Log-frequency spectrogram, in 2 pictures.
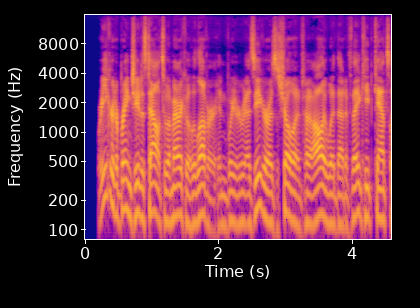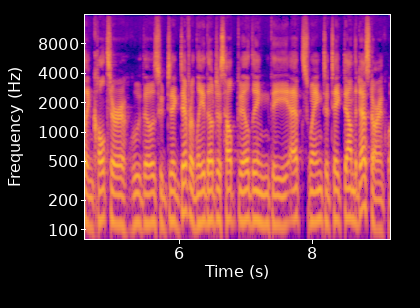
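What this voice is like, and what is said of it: Fast-talking imitation of another person. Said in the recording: “He speaks really fast. That's my Ben Shapiro impression.”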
